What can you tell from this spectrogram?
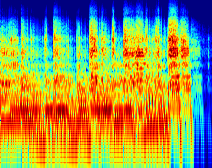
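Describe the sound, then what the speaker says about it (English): Electric guitar, a Telecaster, through a Fender Mustang GT amp modeling a Blackface Deluxe Reverb pushed hard, with slapback delay and overdrive: a loud, dense strummed chord phrase with a distorted tone, fading at the end. "Slapback always sounds good with tellies."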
